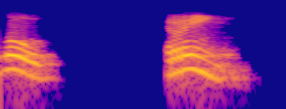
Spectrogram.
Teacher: Whereas जो एक sound है, देखिए, this is not an explosion. It's called trill, the vibration of air.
